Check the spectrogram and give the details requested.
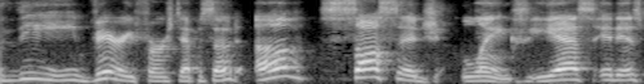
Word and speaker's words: SASG: welcome everyone to the very first episode of sausage links yes it is pronounced sausage uh I am your co-host jeie V and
